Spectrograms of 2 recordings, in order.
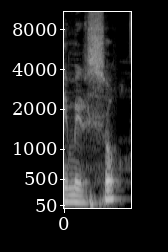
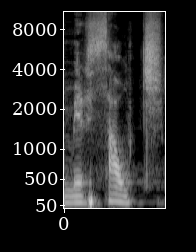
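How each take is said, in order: First: The name is pronounced the French way. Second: The name is read the Portuguese way.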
